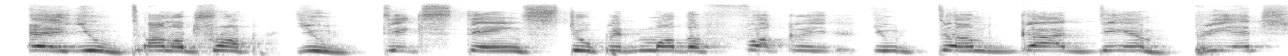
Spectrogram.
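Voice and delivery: put-on, very high, drawn-out screaming rant. Imitating Michael Rappaport screaming into his phone at Donald Trump. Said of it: "just screaming into his cell phone".

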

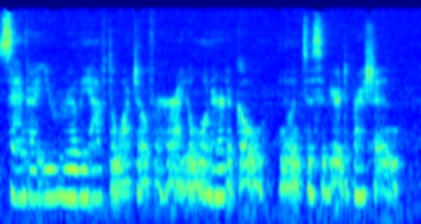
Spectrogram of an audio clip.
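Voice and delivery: soft, hushed, confiding whisper. Retelling what an aunt said to the mother: imitating someone whispering. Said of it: "I hear her whispering to my mom".

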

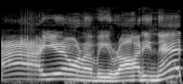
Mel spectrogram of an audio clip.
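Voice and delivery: put-on Australian accent, very high pitch. Impersonating a man who pulls up to surfers in a speedboat, Australian accent. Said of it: "it doesn't have to be an Australian".

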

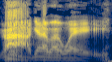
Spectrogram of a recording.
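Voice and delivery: cartoon video-game character voice. Imagining what Waluigi would say in a game: Waluigi voice. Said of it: "He'd be like".

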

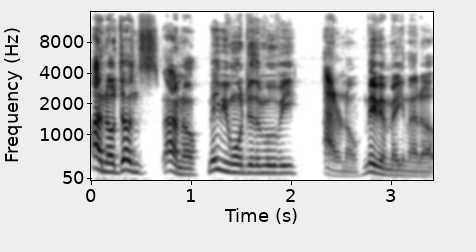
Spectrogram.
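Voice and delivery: dismissive, offhand, noncommittal brushing-off tone. Retelling what a brother said on sports radio, imitating a dismissive tone. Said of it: "That's how he says it".

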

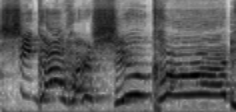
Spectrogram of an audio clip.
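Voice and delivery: shrill, very high, loud yell. Retelling what a random man walking behind her yelled out: retelling a man's yell. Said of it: "he yells".

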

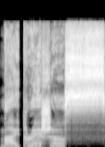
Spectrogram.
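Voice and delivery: throaty, guttural, snakelike creature voice. Retelling the voice their dad used to do for them, guttural snakelike Gollum voice. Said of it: "very sort of like guttural snake thing".

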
